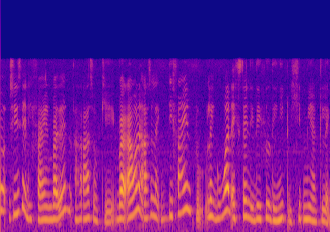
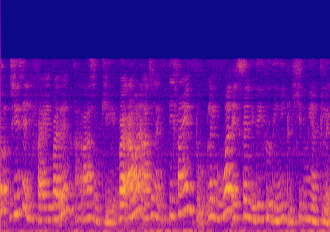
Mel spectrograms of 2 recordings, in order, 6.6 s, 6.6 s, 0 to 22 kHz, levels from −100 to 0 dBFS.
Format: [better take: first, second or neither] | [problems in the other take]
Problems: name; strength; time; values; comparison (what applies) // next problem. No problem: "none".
first | room echo; dies away in 0.3 s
